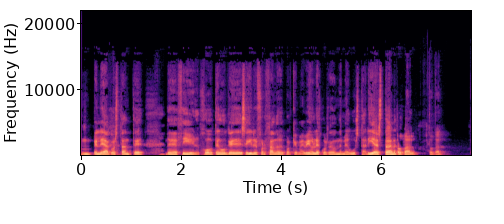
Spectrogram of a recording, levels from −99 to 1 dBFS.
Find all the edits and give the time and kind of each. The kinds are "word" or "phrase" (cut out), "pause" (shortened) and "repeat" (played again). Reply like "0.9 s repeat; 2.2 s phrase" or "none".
none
